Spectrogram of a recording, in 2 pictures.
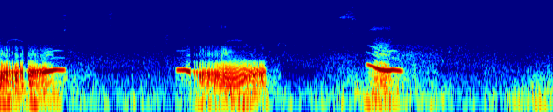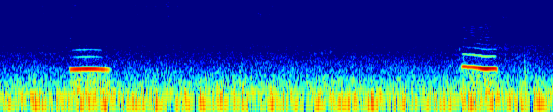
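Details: Asleep indoors, Russian Blue kitten Sora lets out five separate sleepy mews and hums, some gently falling in pitch, spaced a few seconds apart, with quiet breathing between them.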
